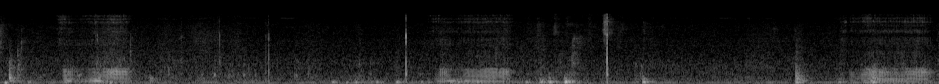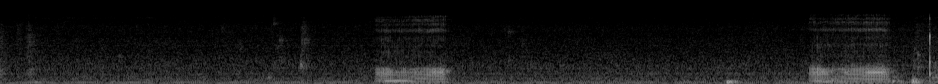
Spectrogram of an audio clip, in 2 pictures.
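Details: Cavalier King Charles Spaniel named Tenten snoring while asleep in a small room; rasping snore breaths come roughly every four seconds, separated by quiet stretches with faint ticks and shuffling.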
